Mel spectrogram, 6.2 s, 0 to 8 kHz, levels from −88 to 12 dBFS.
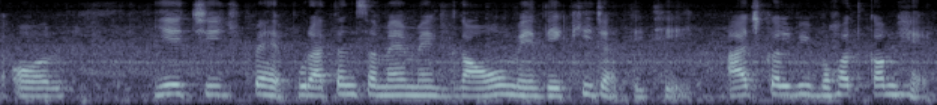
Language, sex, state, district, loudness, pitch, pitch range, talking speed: Hindi, female, Bihar, Darbhanga, -24 LUFS, 205 Hz, 185-215 Hz, 165 wpm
